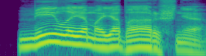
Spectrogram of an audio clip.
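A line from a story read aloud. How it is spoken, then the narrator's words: Fervent exclamation. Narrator (Russian): воскликнул с жаром Холмс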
